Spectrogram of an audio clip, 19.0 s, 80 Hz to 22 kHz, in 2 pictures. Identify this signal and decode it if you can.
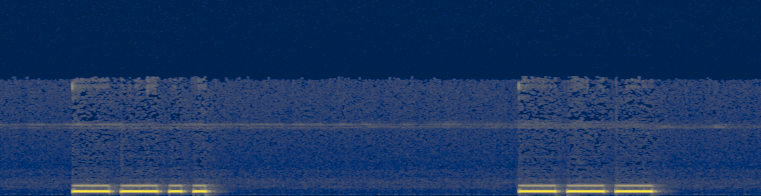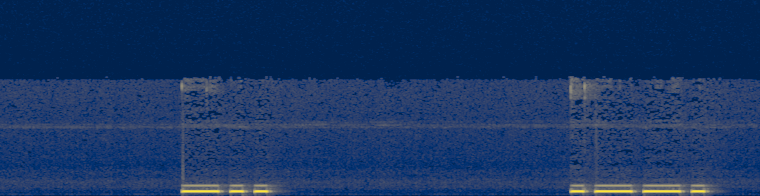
Morse code, heard as a keyed tone, about 8 wpm, 660 Hz. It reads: Z O D P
